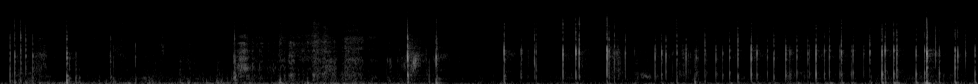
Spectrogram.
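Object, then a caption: Small cardboard cosmetic box. Long nails scratch a small cardboard skincare box, held partly behind a hand. The result is quiet, dry scratching with a brushy rasp early on, then a busy run of sharp, crisp clicks and ticks that stop dead with no ring.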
